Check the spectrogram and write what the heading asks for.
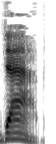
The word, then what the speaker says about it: dąb: For example, A in dab, oak, is pronounced M, and E in texa, rainbow, is pronounced N.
